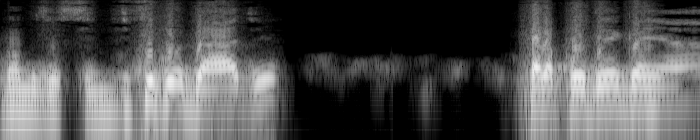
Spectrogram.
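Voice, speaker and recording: This man's tone is dark and mellow. His pitch varies in an ordinary way. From Japan. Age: 70s. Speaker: judo master. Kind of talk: interview. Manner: halting. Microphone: poor audio, later improved.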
